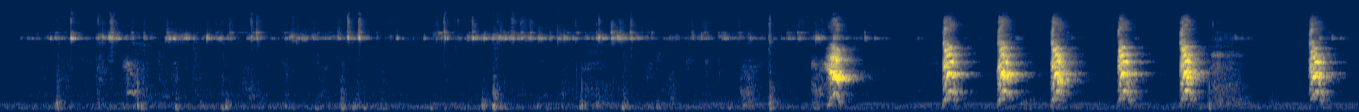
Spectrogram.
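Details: Boston Terrier puppy about three or four months old, acting tough: quiet shuffling at first, then a series of short, sharp, high barks roughly every half second to second near the end, indoors.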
